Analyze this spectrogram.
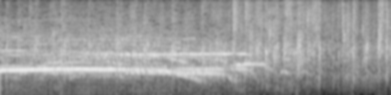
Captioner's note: cheering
